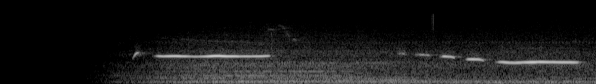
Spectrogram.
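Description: A person whistling: one long steady note, then a short run of notes stepping down into a lower held note.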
